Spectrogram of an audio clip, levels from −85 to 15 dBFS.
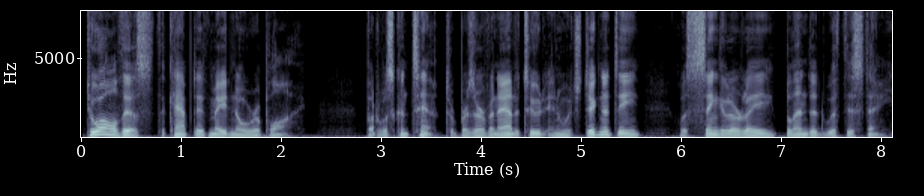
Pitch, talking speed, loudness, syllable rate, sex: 110 Hz, 170 wpm, -19 LUFS, 5.8 syllables/s, male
